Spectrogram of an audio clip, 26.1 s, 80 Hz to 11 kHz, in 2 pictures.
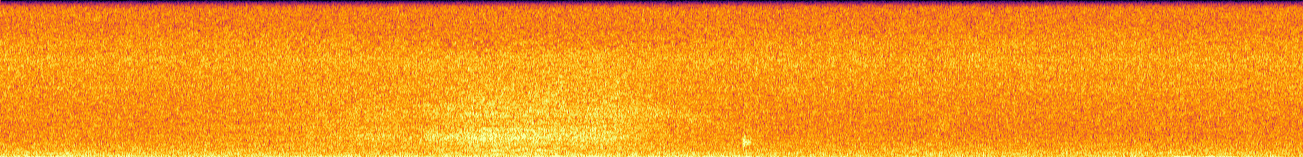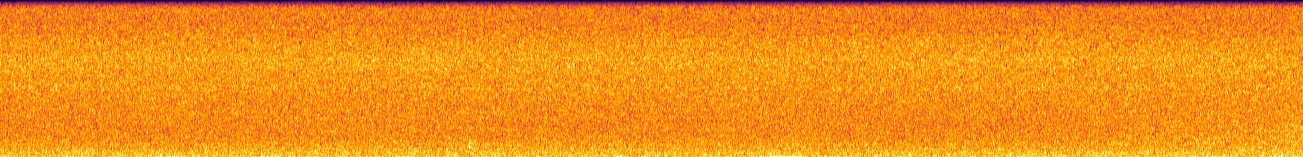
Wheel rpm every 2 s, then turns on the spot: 0, 0, 0, 0, 0, 0, 0, 0, 0, 0, 0, 0, 0.
none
